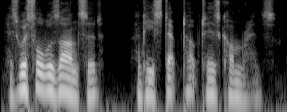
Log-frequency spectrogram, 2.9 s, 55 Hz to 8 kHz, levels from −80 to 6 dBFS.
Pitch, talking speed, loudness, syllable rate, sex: 115 Hz, 230 wpm, -19 LUFS, 7.1 syllables/s, male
